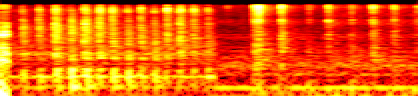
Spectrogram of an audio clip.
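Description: Kitchen knife rapidly dicing carrot on a plastic cutting board: a fast, even series of light taps.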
